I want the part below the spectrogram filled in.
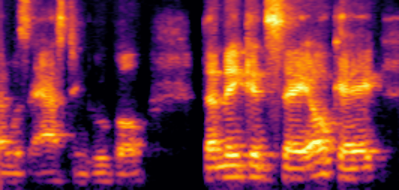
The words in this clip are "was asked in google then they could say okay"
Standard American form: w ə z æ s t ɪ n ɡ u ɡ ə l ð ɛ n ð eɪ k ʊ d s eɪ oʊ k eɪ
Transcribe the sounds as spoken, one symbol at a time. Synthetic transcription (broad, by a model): w ə z æ s t ɪ n ɡ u ɡ l ð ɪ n ð eɪ k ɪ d s eɪ oʊ k eɪ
